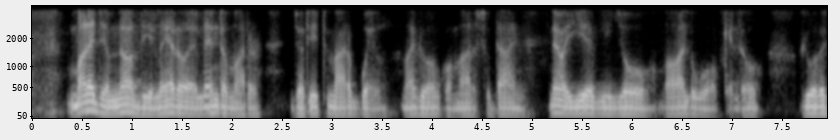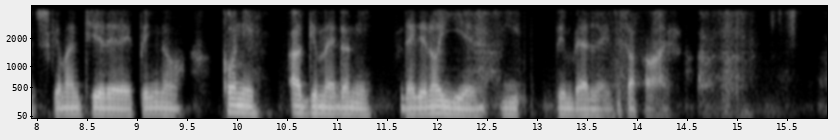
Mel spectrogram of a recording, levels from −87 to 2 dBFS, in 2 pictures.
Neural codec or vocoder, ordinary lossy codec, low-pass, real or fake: codec, 16 kHz, 1.1 kbps, Voila-Tokenizer; none; 3.6 kHz; fake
